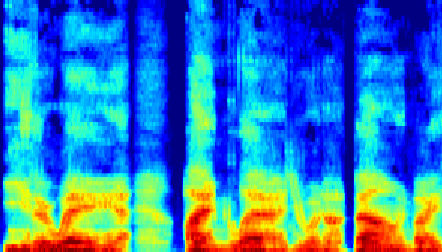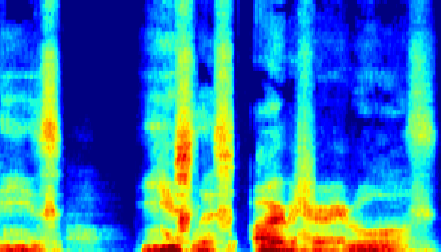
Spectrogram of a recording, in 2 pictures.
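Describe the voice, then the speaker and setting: Man voicing an ancient dragon, deep and very slow. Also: little pitch movement, a crowd in the background. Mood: intrigued, tempting. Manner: slow, formal, deliberate speech with long pauses. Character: ancient, proud male dragon, calmly menacing and intrigued. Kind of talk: scripted fantasy audio roleplay, addressed to listener.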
